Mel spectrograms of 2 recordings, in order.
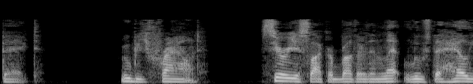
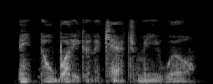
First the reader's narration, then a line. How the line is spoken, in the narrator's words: she whispered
